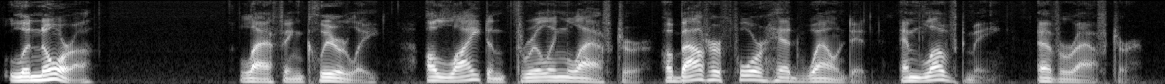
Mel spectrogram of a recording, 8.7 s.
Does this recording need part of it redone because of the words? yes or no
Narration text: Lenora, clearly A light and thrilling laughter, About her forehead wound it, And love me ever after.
yes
